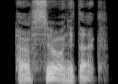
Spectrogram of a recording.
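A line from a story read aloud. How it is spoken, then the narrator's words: Sigh. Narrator (Russian): вздохнул Леонид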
